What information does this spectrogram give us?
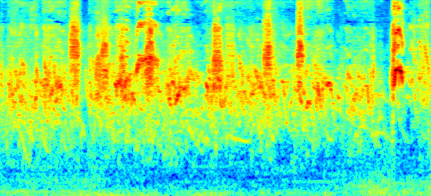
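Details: Chatter from a group of Australian parrots: rapid squeaky chirps and soft warbling notes run on continuously, ending with one sharper, louder squeak near the close.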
